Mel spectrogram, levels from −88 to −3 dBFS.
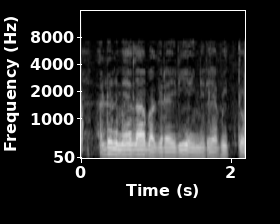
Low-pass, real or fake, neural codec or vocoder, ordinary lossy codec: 7.2 kHz; fake; codec, 16 kHz, 16 kbps, FreqCodec, larger model; MP3, 96 kbps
